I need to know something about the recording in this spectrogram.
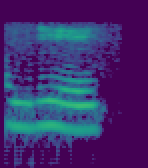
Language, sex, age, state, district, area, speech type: Maithili, female, 45-60, Bihar, Sitamarhi, rural, conversation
